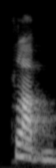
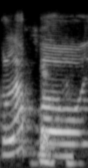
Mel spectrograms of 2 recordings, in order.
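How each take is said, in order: First: The final b is small and barely heard. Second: The final b is loud with an added vowel. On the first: The speaker calls it right. "mà đọc là club" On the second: The speaker calls it wrong. "không đọc club bờ nhá"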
